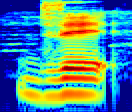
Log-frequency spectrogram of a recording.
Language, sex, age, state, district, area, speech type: Sanskrit, male, 18-30, Karnataka, Chikkamagaluru, rural, read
